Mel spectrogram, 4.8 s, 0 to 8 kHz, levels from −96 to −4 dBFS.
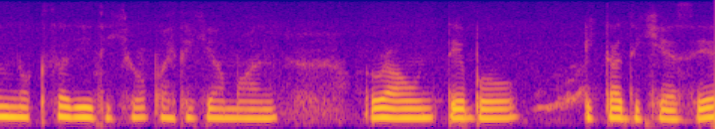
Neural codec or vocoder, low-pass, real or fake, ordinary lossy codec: none; none; real; none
